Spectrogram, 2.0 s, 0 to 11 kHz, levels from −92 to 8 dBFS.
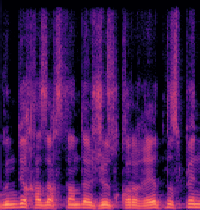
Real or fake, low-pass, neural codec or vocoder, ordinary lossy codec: fake; none; vocoder, 22.05 kHz, 80 mel bands, WaveNeXt; none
